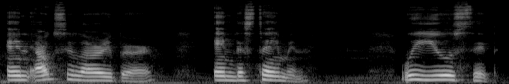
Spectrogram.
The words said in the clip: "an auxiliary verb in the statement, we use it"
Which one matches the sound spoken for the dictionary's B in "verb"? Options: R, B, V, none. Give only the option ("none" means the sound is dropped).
none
